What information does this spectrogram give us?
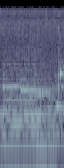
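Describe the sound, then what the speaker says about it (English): Steady rain falls in the Genshin Impact video game, a soft continuous patter with a brief louder drip near the end, set under a faint tonal music bed. "Yet today, the downpour arrived on schedule."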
